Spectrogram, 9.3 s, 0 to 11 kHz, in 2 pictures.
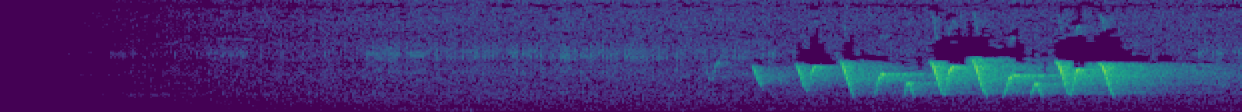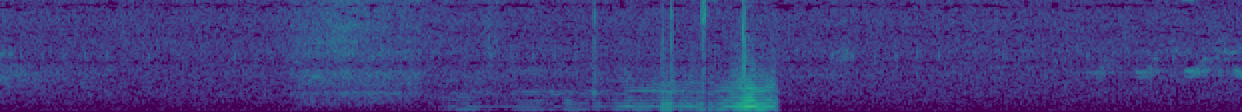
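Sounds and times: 
Connecticut warbler song: 0:00.4 - 0:04.8, 0:08.6 - 0:09.2
low harmonic buzzy sound: 0:06.4 - 0:07.6.

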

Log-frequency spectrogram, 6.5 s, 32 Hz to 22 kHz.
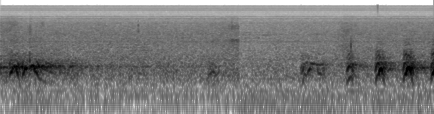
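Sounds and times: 
barred owl hooting: 0:00.0 - 0:01.5, 0:03.1 - 0:03.6, 0:04.5 - 0:06.5.

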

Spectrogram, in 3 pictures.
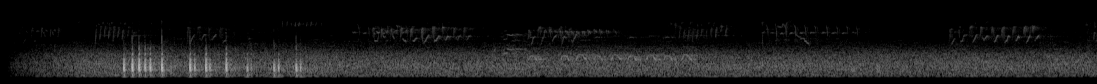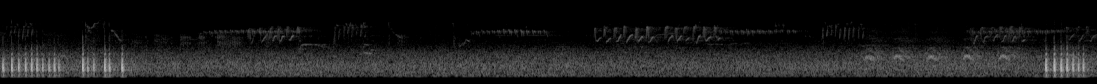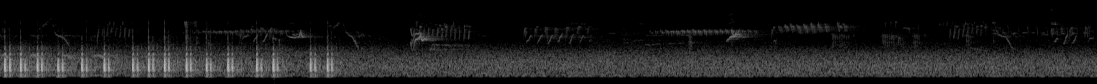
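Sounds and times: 
yellow-bellied sapsucker drumming: 0:01.2 - 0:03.2, 0:11.0 - 0:12.4, 0:21.4 - 0:25.4.

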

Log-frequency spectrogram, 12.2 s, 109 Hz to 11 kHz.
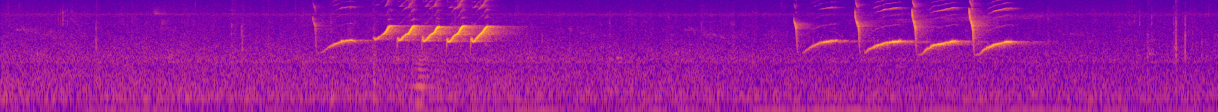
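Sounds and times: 
northern cardinal singing clear slurred whistles: 0:03.1 - 0:05.2, 0:08.0 - 0:10.5.

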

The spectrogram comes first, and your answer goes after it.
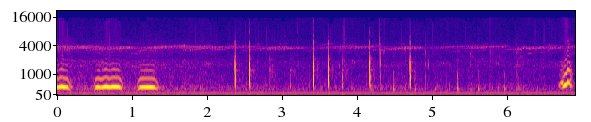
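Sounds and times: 
great horned owl hooting: 0:00.0 - 0:06.8
sharp clicking taps: 0:02.3 - 0:06.8.

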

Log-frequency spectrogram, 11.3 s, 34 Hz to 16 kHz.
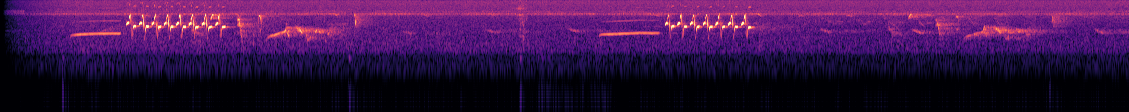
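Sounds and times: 
Bachman's sparrow song: 0:00.7 - 0:03.2, 0:06.0 - 0:07.6.

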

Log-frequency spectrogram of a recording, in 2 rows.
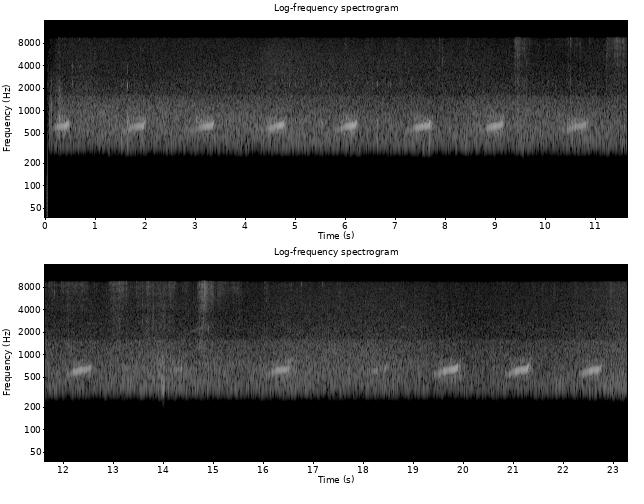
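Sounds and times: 
Common Ground Dove calling: 0:00.0 - 0:00.6, 0:01.6 - 0:02.1, 0:02.8 - 0:03.5, 0:04.3 - 0:04.9, 0:05.8 - 0:07.8, 0:08.7 - 0:09.6, 0:10.3 - 0:16.8, 0:18.1 - 0:20.1, 0:20.8 - 0:21.5, 0:22.3 - 0:22.9.

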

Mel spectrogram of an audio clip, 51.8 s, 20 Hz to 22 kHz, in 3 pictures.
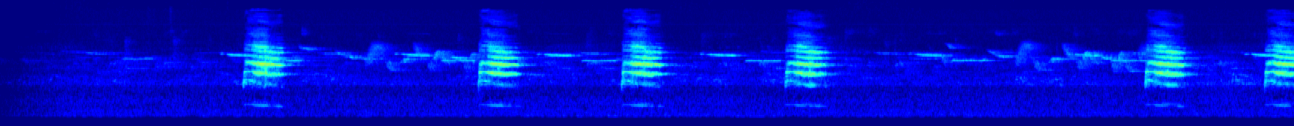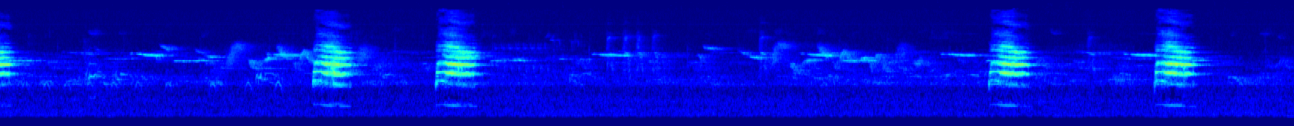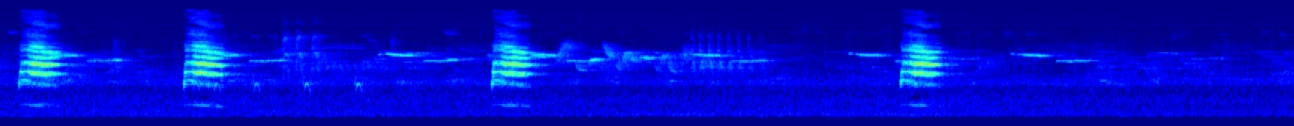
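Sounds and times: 
Blue Jay making whiny jay calls: 0:03.2 - 0:03.9, 0:06.4 - 0:07.0, 0:08.3 - 0:09.0, 0:10.4 - 0:11.2, 0:15.2 - 0:16.0, 0:16.8 - 0:17.6, 0:21.4 - 0:22.0, 0:23.0 - 0:23.8, 0:30.4 - 0:31.1, 0:32.6 - 0:33.4, 0:34.7 - 0:35.6, 0:36.9 - 0:37.8, 0:41.0 - 0:41.8, 0:46.5 - 0:47.2.

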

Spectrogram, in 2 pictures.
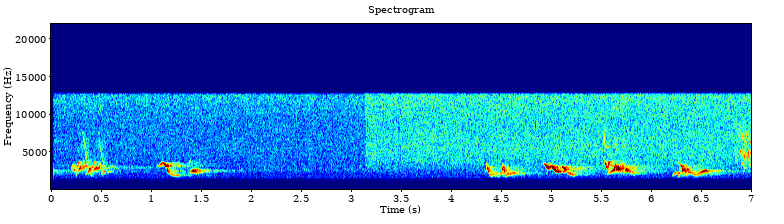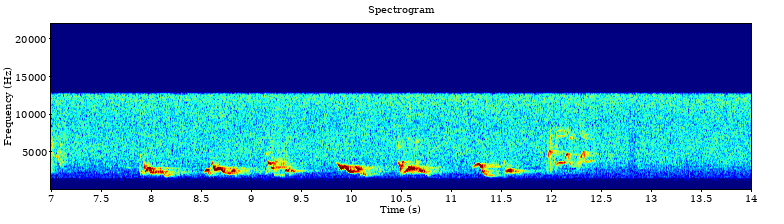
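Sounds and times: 
American robin song with caroling and warbled phrases: 0:00.1 - 0:01.6, 0:04.4 - 0:07.2, 0:07.9 - 0:12.5.

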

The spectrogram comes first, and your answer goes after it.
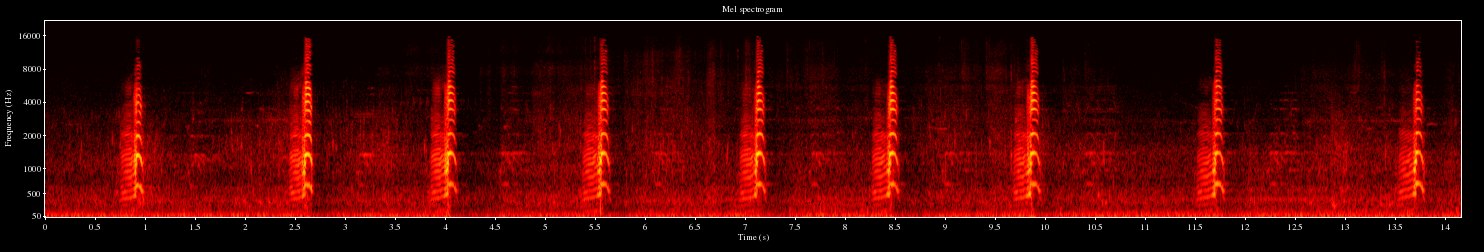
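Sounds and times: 
Canada geese honking: 0:00.8 - 0:01.6, 0:02.4 - 0:04.8, 0:05.4 - 0:06.3, 0:06.9 - 0:10.6, 0:11.5 - 0:12.6, 0:13.5 - 0:13.8.

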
